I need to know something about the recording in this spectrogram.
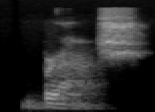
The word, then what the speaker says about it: brush: para peinarnos entonces mira Brush Acuérdate que la u la estamos pronunciando como una a Entonces si tú dices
